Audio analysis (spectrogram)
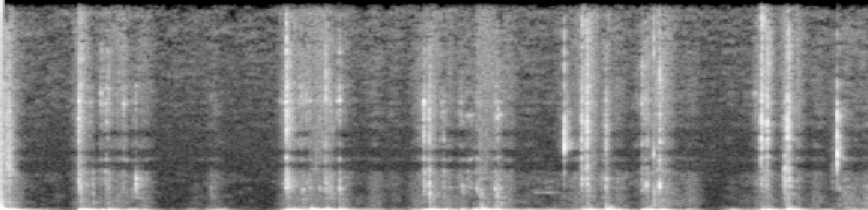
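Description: Close, soft clicking keystrokes from a computer keyboard while code is typed, coming in irregular clusters separated by short silent gaps.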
